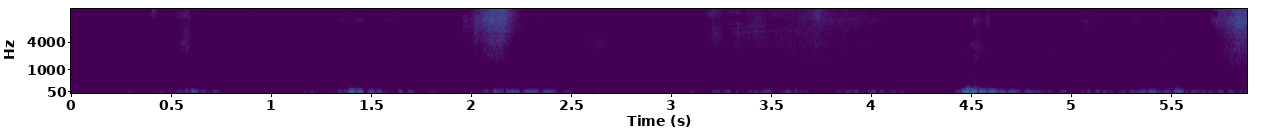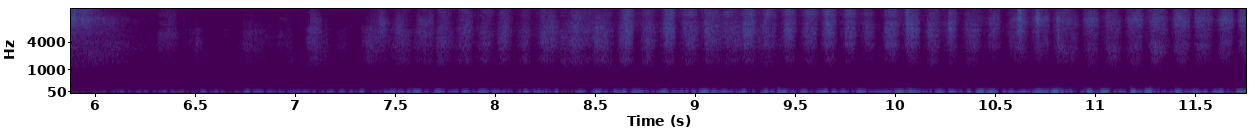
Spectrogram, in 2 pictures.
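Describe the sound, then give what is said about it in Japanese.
Rubbing and patting of a towel drying something after the water has been squeezed out: a few soft thumps early on, then steady scrubbing friction that grows fuller and denser toward the end, with no voices. “ギュギュッと水気を切ったら、しっかりタオルドライして”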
